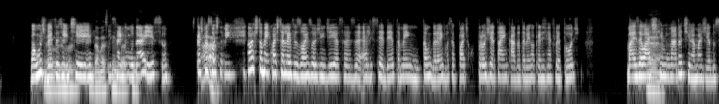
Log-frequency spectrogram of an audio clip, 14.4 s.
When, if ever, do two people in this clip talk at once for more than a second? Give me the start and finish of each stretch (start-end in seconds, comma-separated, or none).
0.8-2.8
